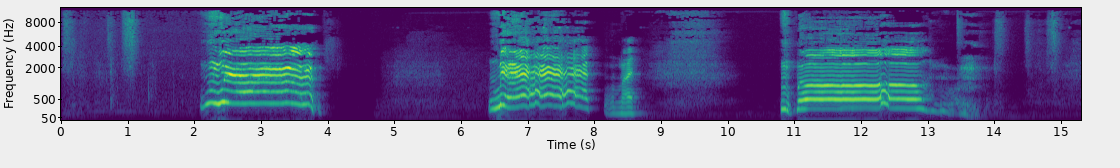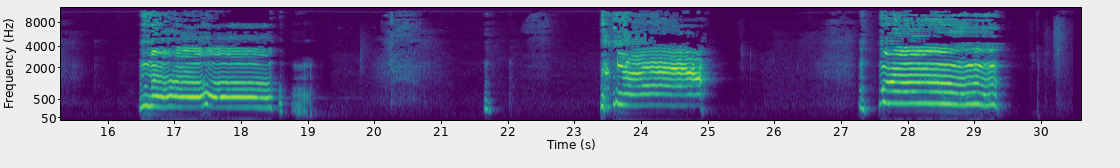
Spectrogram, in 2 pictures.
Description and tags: Old man scream
oldman, old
